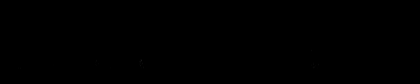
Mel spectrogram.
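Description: Faint kitchen knife cutting on a plastic chopping board: a run of short strokes, two or three a second, a brief pause, then two more near the end.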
